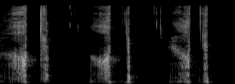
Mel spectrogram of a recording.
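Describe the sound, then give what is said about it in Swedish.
A voice mimics wet, squelching shoe steps of someone staggering toward a Jack Vegas slot machine: a run of four or so sloppy, sucking bursts in an uneven rhythm, with short gaps of silence between them. “Med ett fuktigt sugande ljud. Ja när det, din ena sko går mot golvet så är det”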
